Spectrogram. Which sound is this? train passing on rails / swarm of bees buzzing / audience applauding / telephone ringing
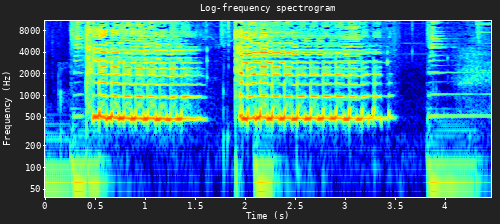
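telephone ringing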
